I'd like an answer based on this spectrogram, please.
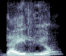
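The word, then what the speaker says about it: Daylio: ejemplo una vez que se llama daily que se escribe como de día l y o del yo y en ella simplemente es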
